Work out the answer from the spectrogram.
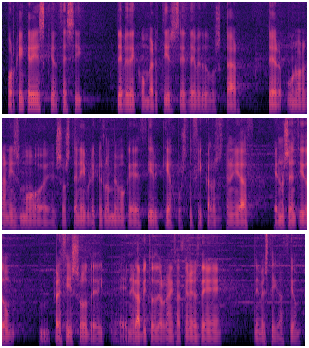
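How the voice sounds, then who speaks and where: Male moderator, Spain accent. Very low, fairly even voice, measured delivery, reverberant hall. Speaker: round-table moderator. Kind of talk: semi-formal spoken introduction to a debate.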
